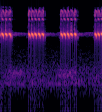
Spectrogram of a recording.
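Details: Crickets chirping at night: high, shrill chirps, each a quick burst of four or five pulses, repeating about twice a second over a quiet background.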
